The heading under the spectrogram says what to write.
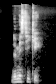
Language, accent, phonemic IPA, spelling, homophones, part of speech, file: French, France, /dɔ.mɛs.ti.ke/, domestiqué, domestiquai / domestiquée / domestiquées / domestiquer / domestiqués / domestiquez, verb / adjective, LL-Q150 (fra)-domestiqué.wav
- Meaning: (verb) past participle of domestiquer; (adjective) domesticated, tamed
